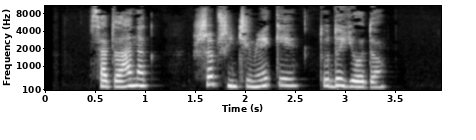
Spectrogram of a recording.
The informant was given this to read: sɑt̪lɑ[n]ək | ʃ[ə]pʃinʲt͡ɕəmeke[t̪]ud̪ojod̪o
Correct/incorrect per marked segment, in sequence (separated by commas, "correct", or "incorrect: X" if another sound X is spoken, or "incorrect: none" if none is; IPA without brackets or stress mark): correct, correct, correct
